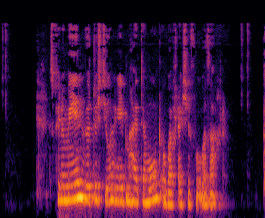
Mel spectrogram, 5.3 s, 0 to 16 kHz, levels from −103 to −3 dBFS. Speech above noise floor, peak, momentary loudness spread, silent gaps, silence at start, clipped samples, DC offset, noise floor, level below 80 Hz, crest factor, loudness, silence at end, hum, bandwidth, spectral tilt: 58 dB; -12 dBFS; 16 LU; none; 0.75 s; under 0.1%; under 0.1%; -86 dBFS; -74 dBFS; 18 dB; -29 LUFS; 0 s; none; 11.5 kHz; -6 dB/octave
